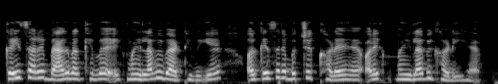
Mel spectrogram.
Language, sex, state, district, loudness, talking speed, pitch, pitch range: Hindi, female, Uttar Pradesh, Ghazipur, -17 LUFS, 290 wpm, 240 Hz, 220-280 Hz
